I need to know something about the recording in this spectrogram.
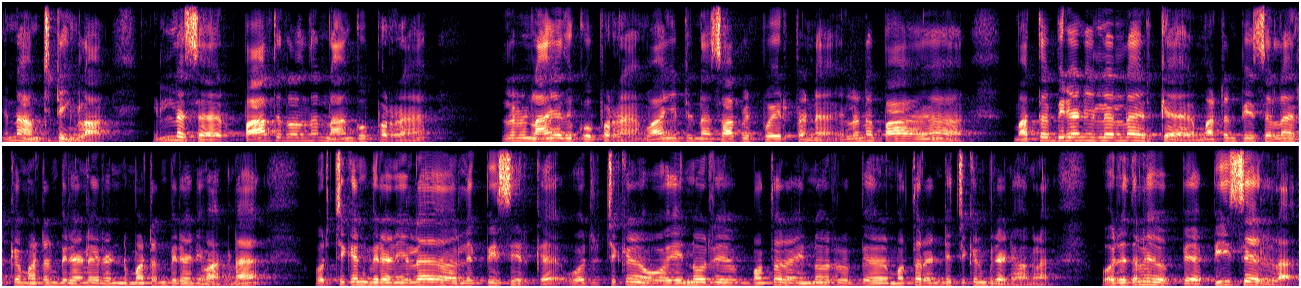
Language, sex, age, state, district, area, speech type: Tamil, male, 45-60, Tamil Nadu, Salem, urban, spontaneous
